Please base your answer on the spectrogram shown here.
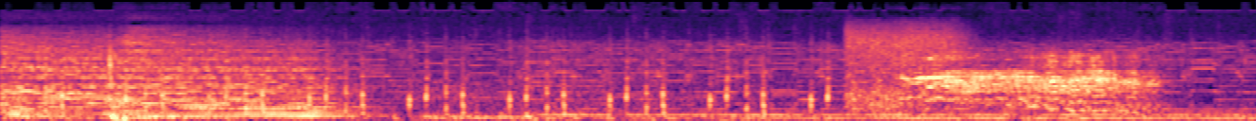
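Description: Red Hare, a horse in a video game, neighs loudly with a whinny early on, then hooves clatter in a quick galloping rhythm, with a burst of noisy rushing sound near the end.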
